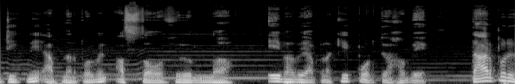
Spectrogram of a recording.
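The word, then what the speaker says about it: أستغفر الله: কারণ এখানে উচ্চারণ ঠিক নেই। আপনারা পড়বেন আস্তাগফিরুল্লাহ।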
